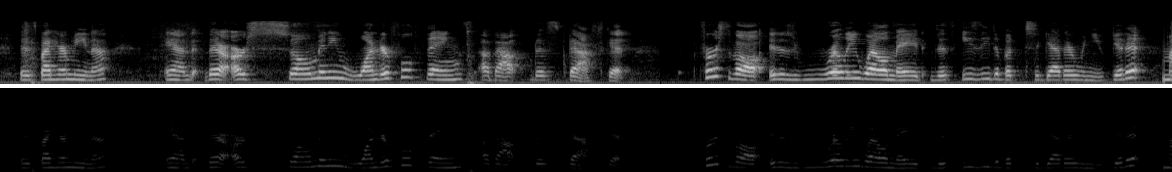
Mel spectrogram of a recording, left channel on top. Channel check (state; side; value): quieter; right; 37.4 dB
